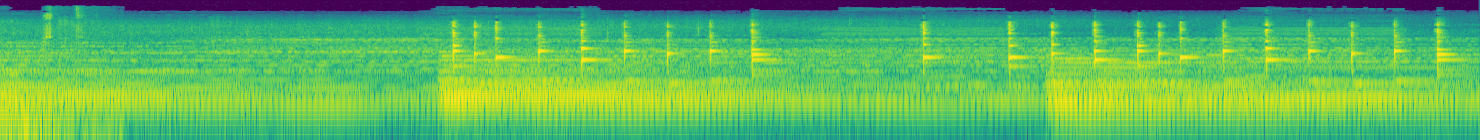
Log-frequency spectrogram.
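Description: A mobile phone ringtone plays a repeating melodic tune of bright plucked notes over sustained chords, loud and continuous, with the pattern restarting twice.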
